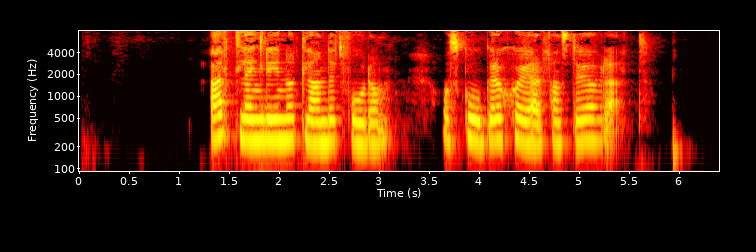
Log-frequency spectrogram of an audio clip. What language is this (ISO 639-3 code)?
swe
